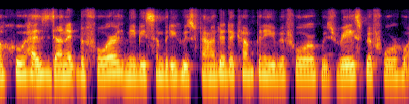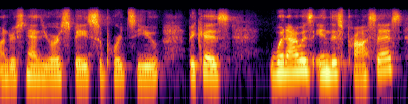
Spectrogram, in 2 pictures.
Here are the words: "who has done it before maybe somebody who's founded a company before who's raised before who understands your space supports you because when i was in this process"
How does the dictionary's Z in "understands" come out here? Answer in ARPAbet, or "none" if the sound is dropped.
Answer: Z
